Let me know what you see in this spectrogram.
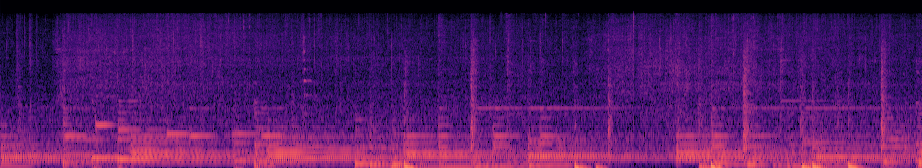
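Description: Tuna and vegetable pancake batter sizzling in hot oil in a frying pan, under background music with soft chords and a bass line.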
